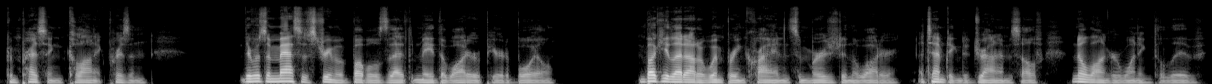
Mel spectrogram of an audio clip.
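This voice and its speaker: This is scripted audiobook narration: a male reader with a low-sitting voice reads a story aloud, captured in a dry, studio-quality recording.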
